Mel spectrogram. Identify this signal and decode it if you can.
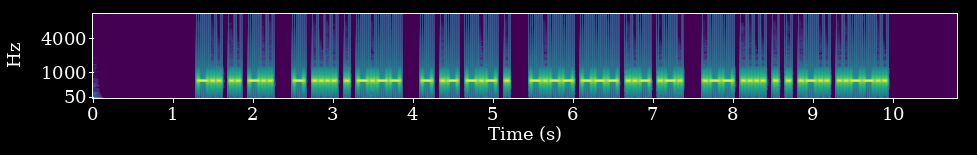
Morse code, heard as a keyed tone, about 30 wpm, 700 Hz. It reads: DID THEY TAKE YOUR WHEEL?
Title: Sentences from Top 1000 Words - Review Part 3 - 30wpm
